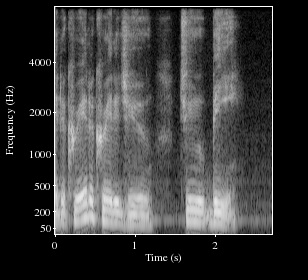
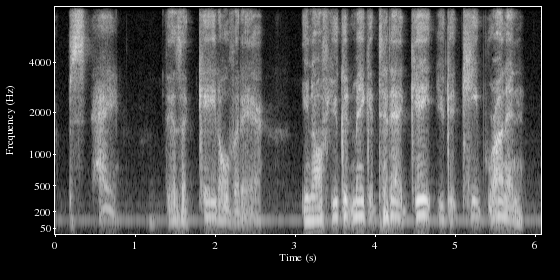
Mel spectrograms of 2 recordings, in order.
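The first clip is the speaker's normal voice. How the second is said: hushed whisper, much higher pitch; 6 semitones higher, 3 dB quieter than usual. Acting out how he nudges people one by one, whispering to them. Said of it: "I'm that guy whispering to people".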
